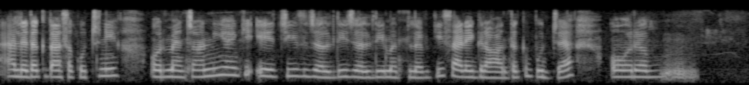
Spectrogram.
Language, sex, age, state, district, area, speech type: Dogri, female, 18-30, Jammu and Kashmir, Kathua, rural, spontaneous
